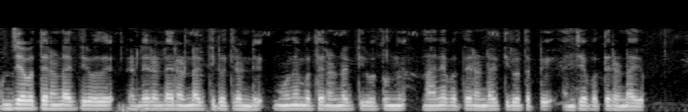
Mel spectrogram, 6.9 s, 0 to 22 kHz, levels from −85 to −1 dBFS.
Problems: none marked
